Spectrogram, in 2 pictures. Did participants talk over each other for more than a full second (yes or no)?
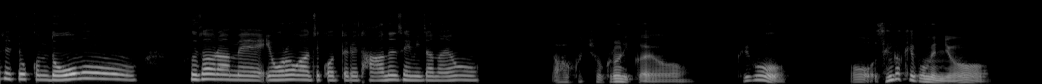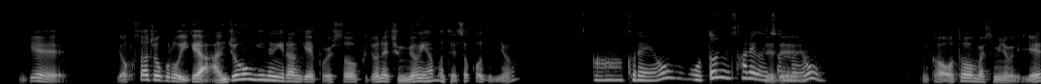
no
